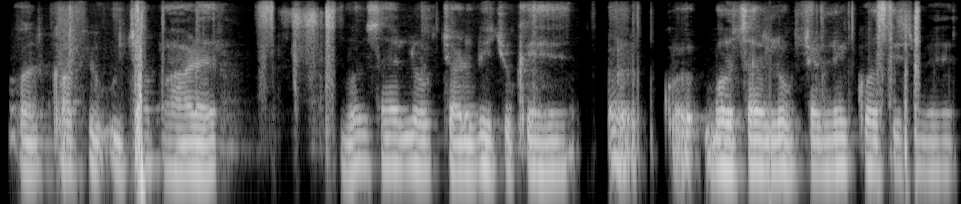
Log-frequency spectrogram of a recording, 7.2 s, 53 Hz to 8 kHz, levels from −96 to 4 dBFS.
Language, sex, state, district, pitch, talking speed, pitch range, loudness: Hindi, male, Jharkhand, Jamtara, 125 Hz, 175 wpm, 125-130 Hz, -22 LUFS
